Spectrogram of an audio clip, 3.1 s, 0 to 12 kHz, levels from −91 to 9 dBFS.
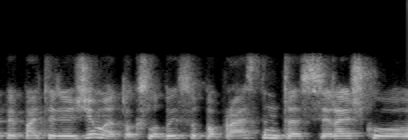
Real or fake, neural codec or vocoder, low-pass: real; none; 7.2 kHz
